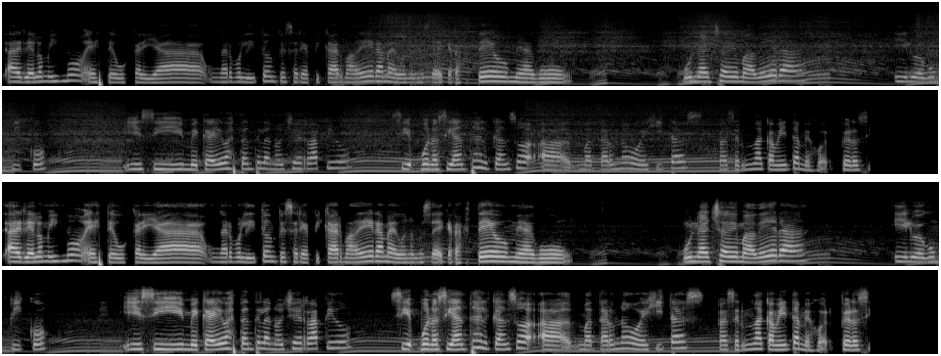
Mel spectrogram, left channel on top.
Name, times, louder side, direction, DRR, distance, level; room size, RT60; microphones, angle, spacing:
voice 1, 0.0-5.7 6.8-8.1 8.9-9.8 10.6-12.9 13.3-18.1, right 6 dB, 55° right, 0.4 m, -27 dB
sound 1, 2.7-16.8, left 3 dB, 55° left, 1.0 m, -44 dB
open air
head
